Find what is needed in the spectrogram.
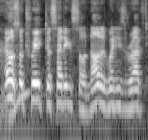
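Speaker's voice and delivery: eager teammate voice. Acted. Teammate voiced in game reading.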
